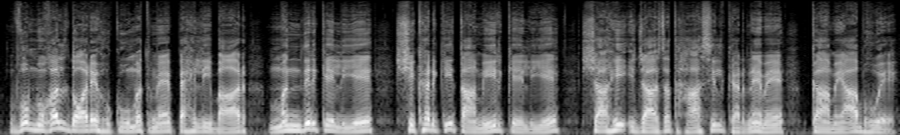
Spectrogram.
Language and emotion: Urdu, neutral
